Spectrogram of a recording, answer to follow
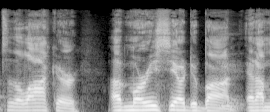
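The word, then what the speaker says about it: Dubón: do you say it he goes it's duban I go how's Mom say oh goes Devon I'm like well what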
